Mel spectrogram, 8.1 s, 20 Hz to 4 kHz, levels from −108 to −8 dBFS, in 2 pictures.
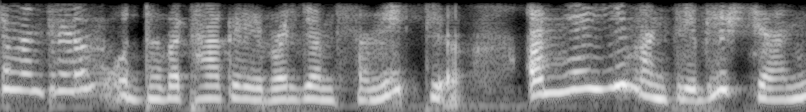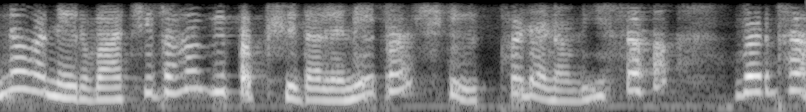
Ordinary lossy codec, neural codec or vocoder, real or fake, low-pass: none; codec, 32 kHz, 1.9 kbps, SNAC; fake; 3.6 kHz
